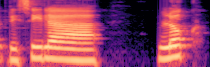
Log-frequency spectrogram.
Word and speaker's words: Priscila Locke: Bueno, voy a hacer una pequeña presentación, como les dije, Priscila Locke, ¿lo dije bien? Sí, Priscila, tu muy bien. apellido, ¿así se Ujú.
